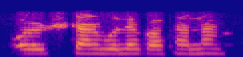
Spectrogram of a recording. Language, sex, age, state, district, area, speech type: Bengali, female, 30-45, West Bengal, Purba Bardhaman, urban, conversation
